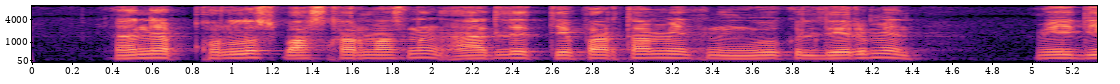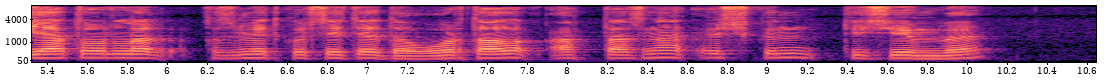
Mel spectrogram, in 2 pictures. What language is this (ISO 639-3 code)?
kaz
